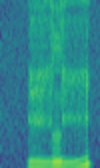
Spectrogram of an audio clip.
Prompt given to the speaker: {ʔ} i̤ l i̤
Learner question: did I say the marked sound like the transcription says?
no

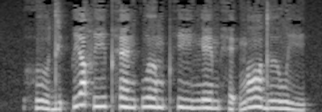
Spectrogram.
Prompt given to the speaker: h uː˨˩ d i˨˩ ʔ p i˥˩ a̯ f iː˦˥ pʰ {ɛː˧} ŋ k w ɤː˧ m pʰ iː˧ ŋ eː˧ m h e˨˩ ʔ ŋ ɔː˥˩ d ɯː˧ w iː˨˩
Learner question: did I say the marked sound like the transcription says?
yes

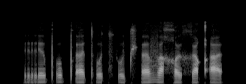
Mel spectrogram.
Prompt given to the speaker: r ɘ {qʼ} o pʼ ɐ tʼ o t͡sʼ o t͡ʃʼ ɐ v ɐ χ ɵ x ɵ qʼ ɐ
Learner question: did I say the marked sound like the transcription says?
no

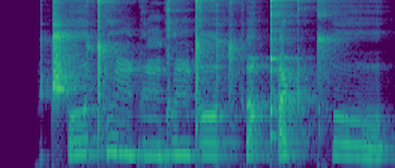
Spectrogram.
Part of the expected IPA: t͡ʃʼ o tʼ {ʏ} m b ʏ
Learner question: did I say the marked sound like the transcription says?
no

